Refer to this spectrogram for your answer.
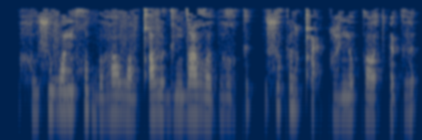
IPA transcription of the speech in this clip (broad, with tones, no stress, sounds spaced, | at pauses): h o̤˦ sʷ ə˦ v ɔ˦ n χʷ ə˦ b o˨ ɦ ɔ˦ v ɔ˨ v qʼ ɔ˦ v ə˨ ɡ ə̤˦ n dˤ o˦ ʁʷ i˨˦ p o̤˦ ʁʷ ə̤˨ k | sʷ i˦ k ðˤ ə̤˦ qʼ ə˨ k qʷ i̤˨ n o˦ k ɔ˨ t͡sʼ œ˦ k ə̤˦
